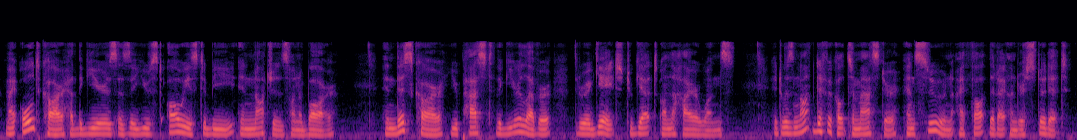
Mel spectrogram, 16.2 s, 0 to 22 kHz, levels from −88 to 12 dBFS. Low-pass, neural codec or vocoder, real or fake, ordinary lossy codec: 7.2 kHz; none; real; AAC, 32 kbps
